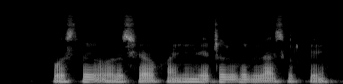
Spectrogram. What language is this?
Pashto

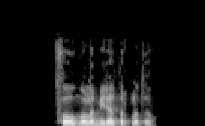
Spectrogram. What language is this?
Catalan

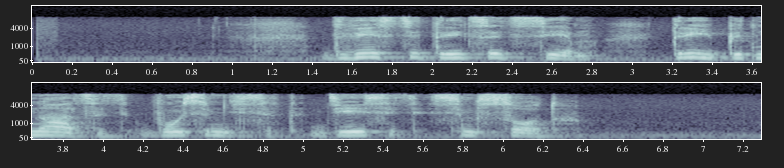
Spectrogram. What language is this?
Russian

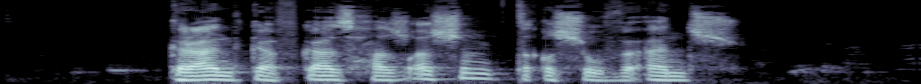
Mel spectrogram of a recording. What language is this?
Kabardian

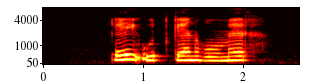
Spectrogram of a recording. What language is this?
Bashkir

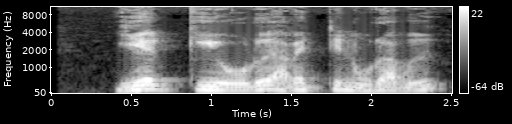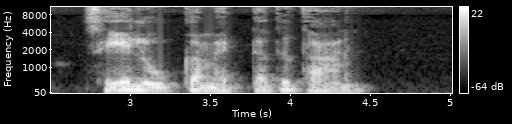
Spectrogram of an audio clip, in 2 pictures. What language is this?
Tamil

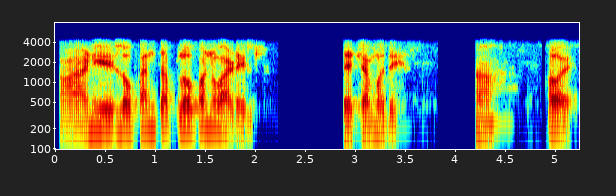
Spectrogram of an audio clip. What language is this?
Marathi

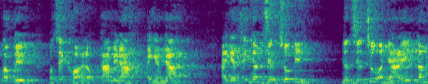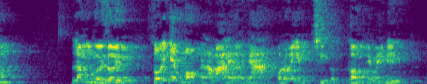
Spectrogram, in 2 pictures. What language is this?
Vietnamese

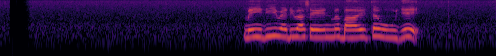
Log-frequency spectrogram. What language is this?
Sinhala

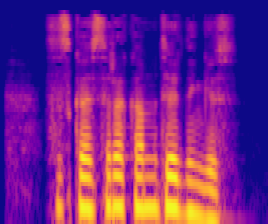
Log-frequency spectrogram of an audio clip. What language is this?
Uzbek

